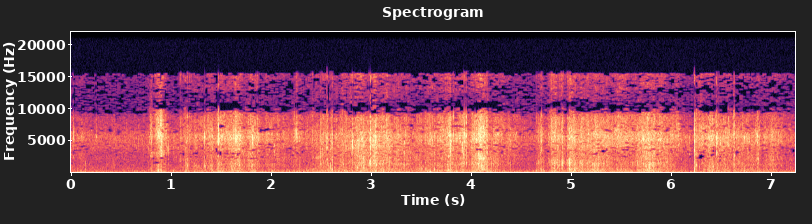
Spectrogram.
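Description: Dry fallen leaves crackling and rustling in irregular bursts as a hand brushes through the leaf litter on the forest floor.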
